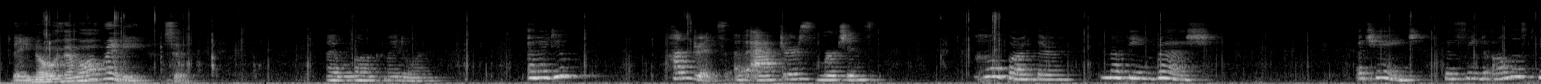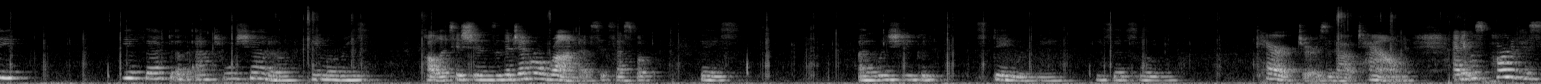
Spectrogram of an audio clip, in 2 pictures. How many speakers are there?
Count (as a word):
three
